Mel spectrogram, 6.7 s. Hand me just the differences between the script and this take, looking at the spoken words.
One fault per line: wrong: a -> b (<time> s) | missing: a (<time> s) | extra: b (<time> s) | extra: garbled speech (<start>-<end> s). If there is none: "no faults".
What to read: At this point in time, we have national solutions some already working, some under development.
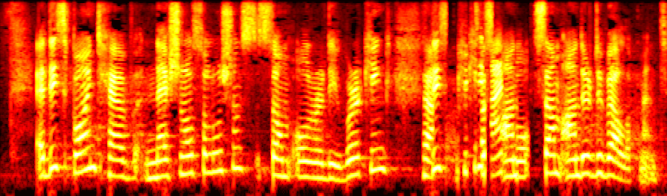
missing: in time we (1.0 s)
extra: garbled speech (4.2-5.3 s)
